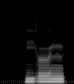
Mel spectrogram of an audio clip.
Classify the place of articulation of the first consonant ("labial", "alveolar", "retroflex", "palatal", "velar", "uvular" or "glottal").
palatal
